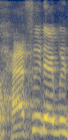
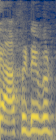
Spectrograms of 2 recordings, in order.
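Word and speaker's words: affidavit: अब आपको एफिडेविट को हैफिडेविट बोलते हैं, प्रोनाउंसिएशन को प्रोसेशन बोलते हैं। कैलिफोर्निया यूनिवर्सिटी से पढ़े हुए हैं, बड़े बड़े जगह से पढ़कर आए हैं, तो ये एफिडेविट को हैफिडेविट क्यों बोलते हैं?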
